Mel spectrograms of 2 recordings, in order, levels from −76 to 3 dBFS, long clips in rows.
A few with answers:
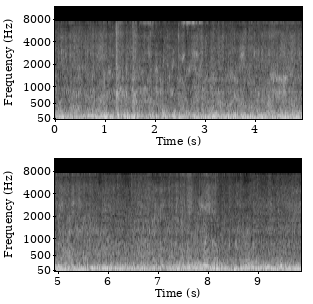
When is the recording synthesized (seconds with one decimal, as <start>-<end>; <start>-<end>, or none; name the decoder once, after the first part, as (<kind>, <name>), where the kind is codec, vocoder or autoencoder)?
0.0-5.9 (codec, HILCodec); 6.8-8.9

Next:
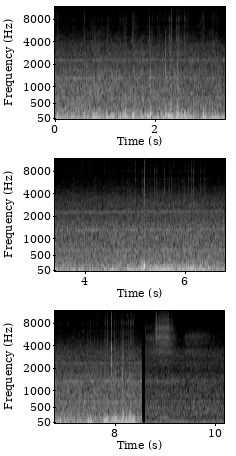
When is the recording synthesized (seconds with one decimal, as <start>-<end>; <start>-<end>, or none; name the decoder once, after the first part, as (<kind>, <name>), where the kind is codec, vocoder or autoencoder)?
0.7-1.8 (codec, HILCodec); 2.6-3.5

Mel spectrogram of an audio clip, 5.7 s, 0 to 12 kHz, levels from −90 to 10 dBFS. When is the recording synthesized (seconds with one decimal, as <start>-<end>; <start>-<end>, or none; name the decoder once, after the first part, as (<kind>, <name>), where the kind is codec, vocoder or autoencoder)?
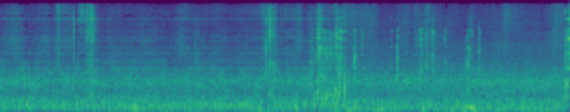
0.0-3.4 (codec, HILCodec)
